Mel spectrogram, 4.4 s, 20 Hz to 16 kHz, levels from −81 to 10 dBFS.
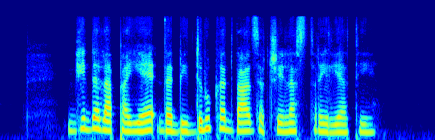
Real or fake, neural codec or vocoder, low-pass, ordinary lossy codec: fake; codec, 16 kHz in and 24 kHz out, 0.8 kbps, FocalCodec, streaming, 65536 codes; 10.8 kHz; MP3, 64 kbps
